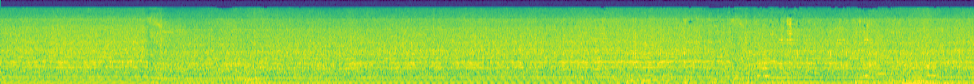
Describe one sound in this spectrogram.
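A pickup truck engine hums steadily as it drives along a road, with a brief drop in pitch as it shifts gear.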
